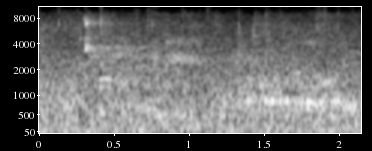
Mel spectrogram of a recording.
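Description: A single sharp pop of a pickleball hit by a paddle about a third of a second in, ringing out in a large indoor hall.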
